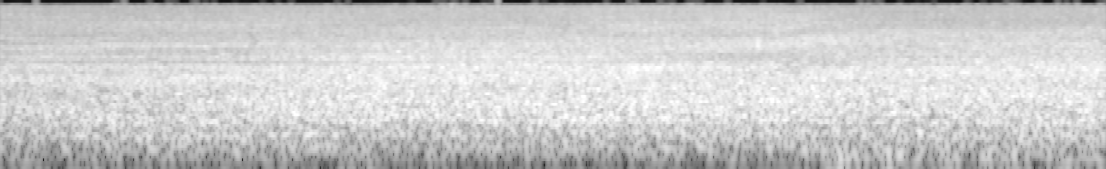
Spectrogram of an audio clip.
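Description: Small creek running over rocks: a steady wash of water noise that grows slightly louder over the first few seconds, then holds.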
